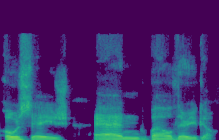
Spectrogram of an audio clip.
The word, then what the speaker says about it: Osage: When English speakers saw it, they pronounced it in English, simplified it to Osage, and well, there you go.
